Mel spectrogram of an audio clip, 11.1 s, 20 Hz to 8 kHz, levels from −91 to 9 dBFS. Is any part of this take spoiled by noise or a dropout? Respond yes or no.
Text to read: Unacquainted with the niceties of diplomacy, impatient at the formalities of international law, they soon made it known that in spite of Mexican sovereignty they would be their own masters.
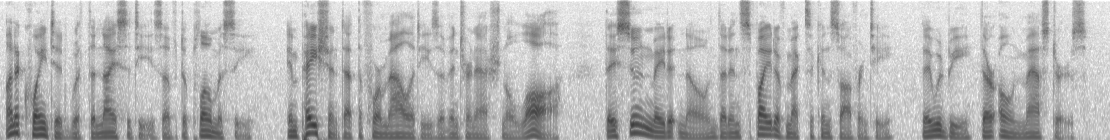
yes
